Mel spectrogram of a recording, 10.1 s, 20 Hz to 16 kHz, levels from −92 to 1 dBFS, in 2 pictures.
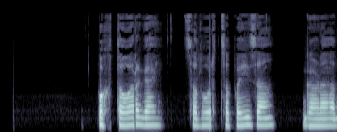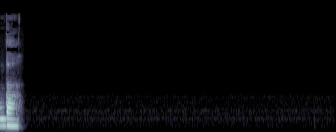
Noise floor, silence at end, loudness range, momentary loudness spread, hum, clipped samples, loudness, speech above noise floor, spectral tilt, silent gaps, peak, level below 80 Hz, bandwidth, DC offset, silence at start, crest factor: -81 dBFS; 4.75 s; 5 LU; 14 LU; none; under 0.1%; -21 LUFS; 60 dB; -7 dB/octave; none; 0 dBFS; -68 dBFS; 11.5 kHz; under 0.1%; 1.45 s; 24 dB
